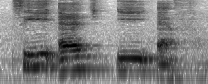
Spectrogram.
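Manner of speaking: letters drawn out slowly; teacher slowly spelling a word. Shown as a demonstration. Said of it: "spelling wise".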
